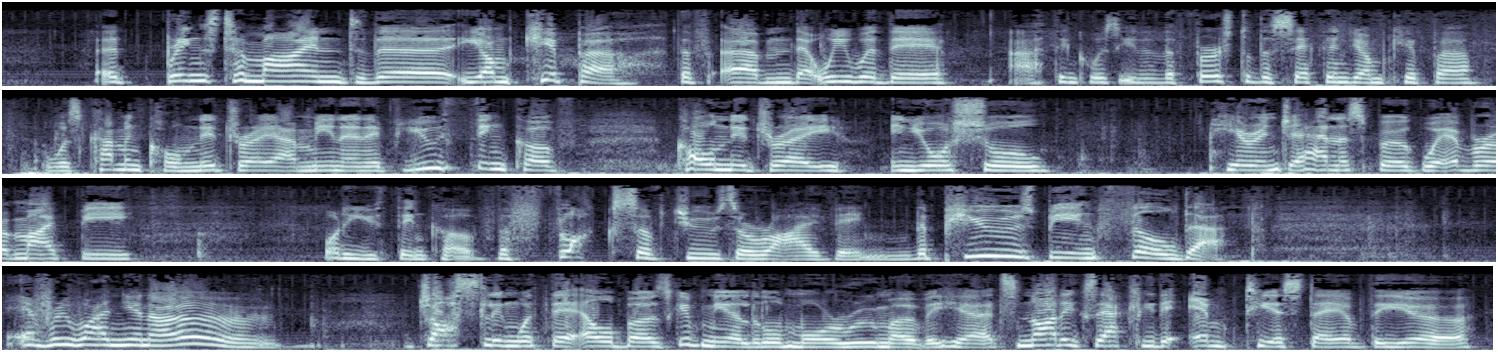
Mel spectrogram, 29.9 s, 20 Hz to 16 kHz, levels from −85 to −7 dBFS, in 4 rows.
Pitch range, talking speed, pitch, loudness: 180-220 Hz, 175 wpm, 195 Hz, -14 LUFS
